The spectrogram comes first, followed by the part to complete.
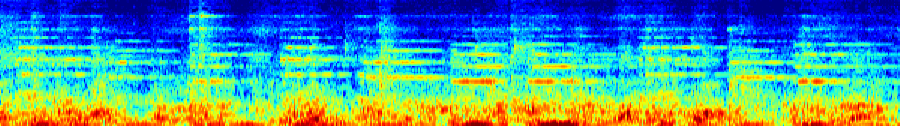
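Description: Church tower bells rung full-circle by rope, heard from the ringing chamber below: a run of bell strikes roughly every half-second to second, each leaving overlapping ringing tones, over a low rumble.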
